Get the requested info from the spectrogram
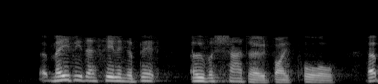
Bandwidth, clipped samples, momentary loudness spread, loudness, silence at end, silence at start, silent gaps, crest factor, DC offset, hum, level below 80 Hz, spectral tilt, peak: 4 kHz; under 0.1%; 10 LU; -28 LUFS; 0 s; 0.4 s; none; 18 dB; under 0.1%; none; -68 dBFS; -11 dB/octave; -10 dBFS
